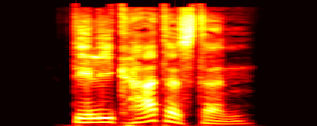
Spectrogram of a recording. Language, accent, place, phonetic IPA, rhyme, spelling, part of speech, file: German, Germany, Berlin, [deliˈkaːtəstn̩], -aːtəstn̩, delikatesten, adjective, De-delikatesten.ogg
- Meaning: 1. superlative degree of delikat 2. inflection of delikat: strong genitive masculine/neuter singular superlative degree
